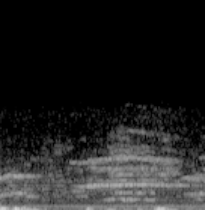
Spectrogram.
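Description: A pause in a man's speech: a few soft low thumps, near the start, about half a second in and again past a second and a half, over a steady low electrical hum.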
